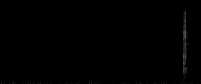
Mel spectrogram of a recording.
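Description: Near-silent woodland ambience with a few faint bird chirps, then a single sharp click near the end.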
